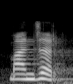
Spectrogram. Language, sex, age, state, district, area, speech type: Marathi, female, 30-45, Maharashtra, Buldhana, urban, read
